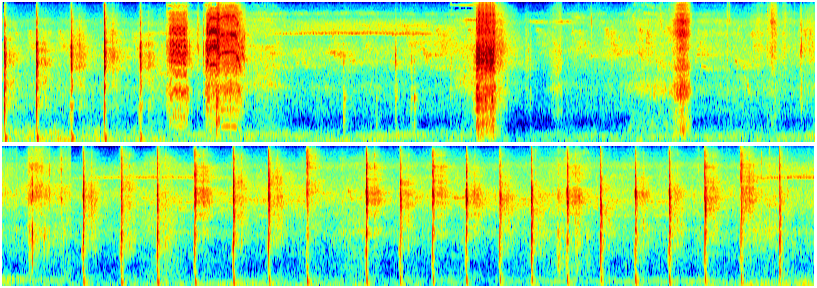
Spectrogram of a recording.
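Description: A hammer taps repeatedly on a wooden stake.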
